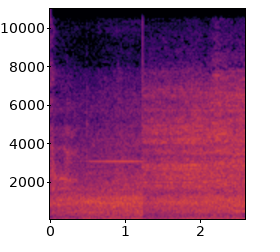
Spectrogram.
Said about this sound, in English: Just watching the drone get up.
